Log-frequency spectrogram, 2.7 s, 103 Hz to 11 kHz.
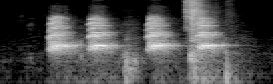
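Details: Four sharp, high-pitched barks in quick succession come from blenheim Cavalier King Charles Spaniel puppies, born November 14, 2022, in an indoor pen at Christmas; the last bark is the harshest, with a faint rustle between them.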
